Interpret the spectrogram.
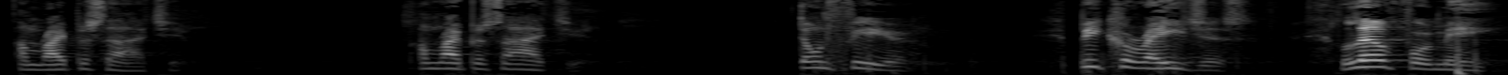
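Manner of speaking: low, soft and gentle, as God comforting; whisper-close comfort to a grieving believer; tender reassurance. Acted. God's tender promise, softly voiced.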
